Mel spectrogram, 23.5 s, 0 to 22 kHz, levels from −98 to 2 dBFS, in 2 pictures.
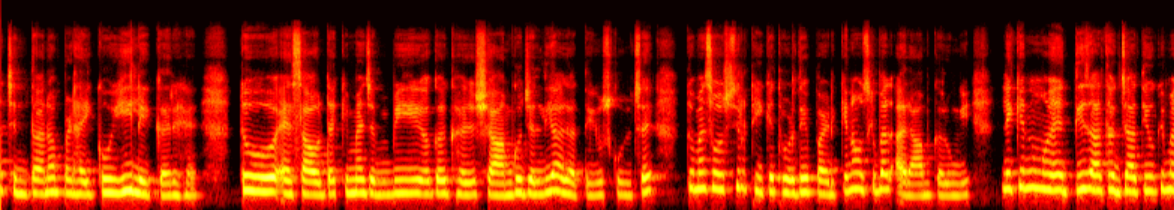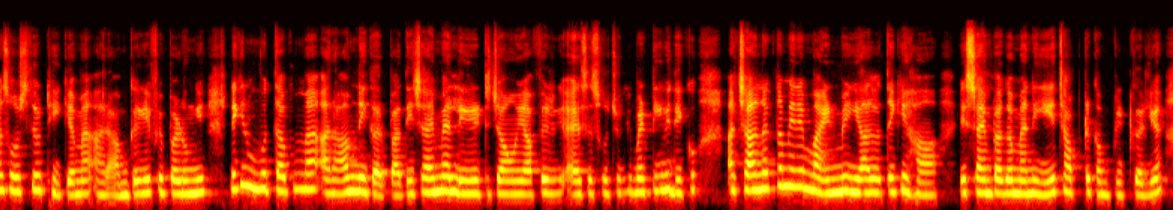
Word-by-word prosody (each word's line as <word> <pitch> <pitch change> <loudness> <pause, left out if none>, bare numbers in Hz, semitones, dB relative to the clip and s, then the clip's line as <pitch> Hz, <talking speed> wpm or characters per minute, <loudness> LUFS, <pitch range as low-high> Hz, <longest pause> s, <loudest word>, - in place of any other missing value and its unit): चिंता 240 -5 -2
न 250 +1 +1
पढ़ाई 220 -2 -2
को 245 - +3
ही 240 +3 +5
लेकर 220 -4 +1
है। 200 0 -7 0.4
तो 265 -2 +7
ऐसा 225 0 +1
होता 210 +1 +2
है - - -4
कि 235 - -4
मैं 235 0 +1
जब 230 -3 -1
भी 230 +1 -1
अगर 225 +1 0
घर 215 -3 -4
शाम 205 -1 +1
को 240 - +2
ज़ल्दी 235 +2 0
आ 270 -3 +1
जाती 205 -2 -3
हूँ 205 +1 -7
स्कूल 210 -1 -7
से 255 +3 0 0.3
तो 315 - -3
मैं 305 +1 +1
सोचती 300 +1 -1
हूँ 310 - -7
ठीक 260 -3 -4
है - - +5
थोड़ी 235 -2 +2
देर 250 +1 +3
पढ़ 220 -2 -1
के 260 - -3
न - - -2
उसके 290 -2 -3
बाद 290 +1 0
आराम 200 0 -2
करुँगी। 195 +2 -7 0.3
लेकिन 310 +2 -1
मैं 285 -1 +2
इतनी 280 +2 -1
ज़्यादा 285 -2 +2
थक 255 - +1
जाती 260 +1 0
हूँ 265 - -3
कि 290 - -5
मैं 285 0 0
सोचती 270 0 -2
हूँ 275 - -2
ठीक 220 -4 -6
है 210 - +2
मैं 225 +1 -2
आराम 205 0 -3
करके 225 +3 0
फिर 250 - 0
पढ़ूँगी। 230 +1 +1 0.3
लेकिन 360 +6 +2
वो 295 - +2
तब 260 -2 +1
मैं 295 0 0
आराम 230 +2 0
नहीं 260 -1 +3
कर 210 -4 +3
पाती 205 +2 -2
चाहे 245 +2 +1
मैं 260 +1 +4
लेट 230 -2 +1
जाऊँ 225 -1 +1
या 220 -1 +2
फिर 235 -1 +2
ऐसे 215 +1 -1
सोचूँ 230 +1 -7
कि 245 - -10
मैं 245 0 0
टीवी 275 +2 -1
देखूँ। 245 +2 -3 0.3
अचानक 280 +2 +4
न 350 - +2
मेरे 335 -1 +2
माइंड 240 -1 +3
में 260 - +4
याद 240 -1 +3
होता 240 +1 0
है - - -2
कि 265 +1 -1
हाँ, 210 -4 -4 0.2
इस 235 0 +6
टाइम 235 -1 +3
पे 235 - +3
अगर 235 0 +4
मैंने 230 0 +2
ये 220 +1 +1
चैप्टर 245 -1 -2
कंप्लीट 210 -3 -8
कर 205 - -2
लिया 235 +4 0
235 Hz, 250 wpm, -23 LUFS, 220-265 Hz, 0.4 s, तो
